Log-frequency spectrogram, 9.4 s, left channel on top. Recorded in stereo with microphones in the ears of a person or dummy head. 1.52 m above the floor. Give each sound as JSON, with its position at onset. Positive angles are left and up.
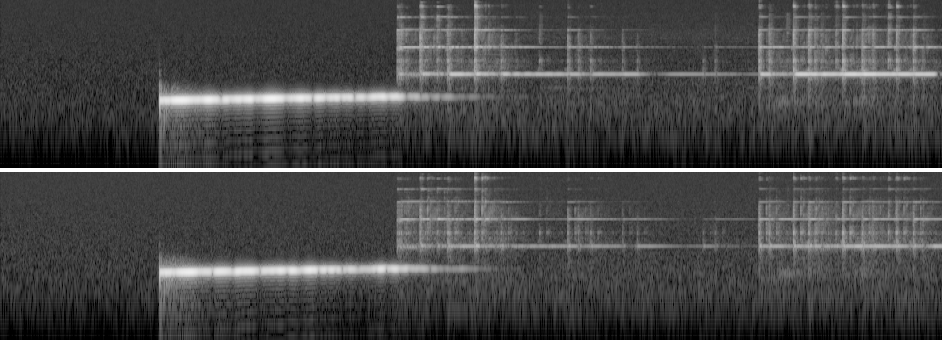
{"t": 1.6, "sound": "an alarm", "side_deg": 35, "distance_m": 4.5}
{"t": 4.0, "sound": "a doorbell", "side_deg": 30, "distance_m": 6.5}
